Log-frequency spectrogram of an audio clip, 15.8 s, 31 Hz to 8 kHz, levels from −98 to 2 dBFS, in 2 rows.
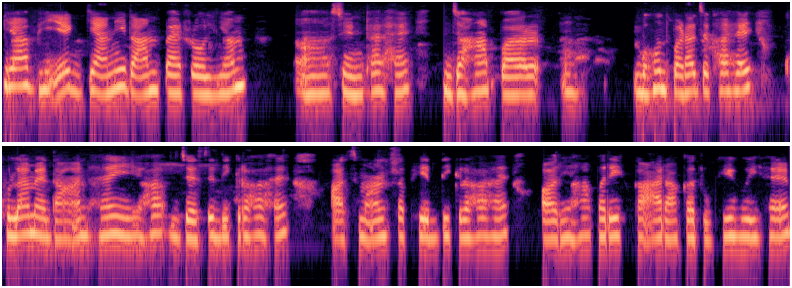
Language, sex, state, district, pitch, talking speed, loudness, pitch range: Hindi, female, Chhattisgarh, Balrampur, 230 Hz, 145 wpm, -16 LUFS, 215-245 Hz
